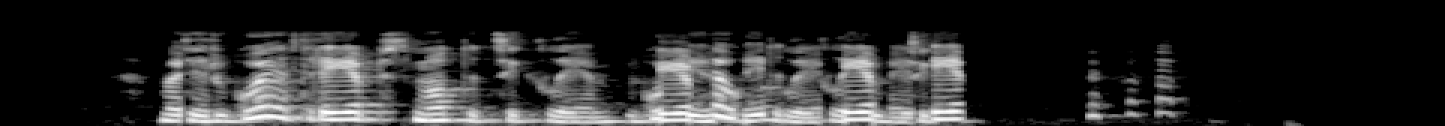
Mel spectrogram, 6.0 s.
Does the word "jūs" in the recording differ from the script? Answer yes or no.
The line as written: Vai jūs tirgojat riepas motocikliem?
yes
